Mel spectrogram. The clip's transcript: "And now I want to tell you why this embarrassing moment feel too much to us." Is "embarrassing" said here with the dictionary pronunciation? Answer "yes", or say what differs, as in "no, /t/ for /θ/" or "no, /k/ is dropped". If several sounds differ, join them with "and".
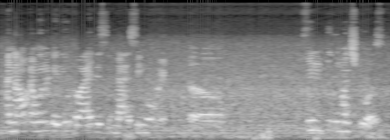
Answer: no, /b/ is dropped and /ɹ/ is dropped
